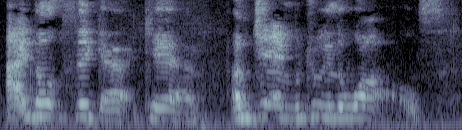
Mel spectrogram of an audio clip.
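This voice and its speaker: A woman plays a grumpy, put-upon man from a comic story. The voice is fairly high and sharp, with a grumbling, sarcastic delivery. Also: steady tone, slow, exaggerated voice. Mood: sullen.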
